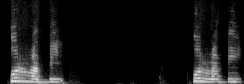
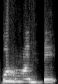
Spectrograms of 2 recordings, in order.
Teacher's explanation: لام کو ہم یہاں پہ نہیں پڑھیں گے، اس کو کس سے ملا دیں گے؟ را سے ملا دیں گے، تو پہلے والا جو حرف ہے وہ نہیں پڑھا جائے گا، قربی، را پڑھا جائے گا، قربی، علم، علم نخلقکم، اب یہاں پہ پہلا والا نہیں پڑھا گیا، دوسرا پڑھا گیا، یہی بہت آسان ہے۔ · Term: ادغام متقاربین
